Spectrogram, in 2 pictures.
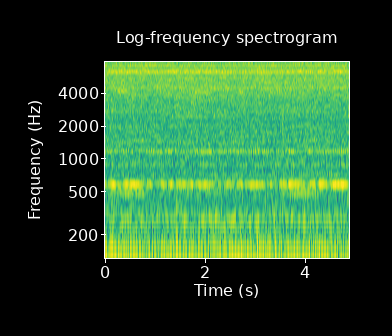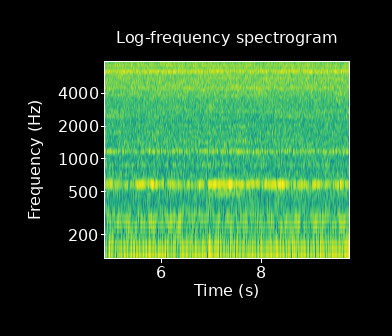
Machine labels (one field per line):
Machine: slide rail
